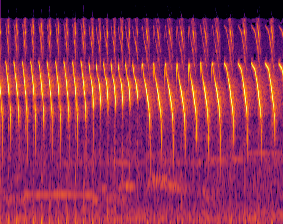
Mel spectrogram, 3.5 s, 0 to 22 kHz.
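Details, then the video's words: Belgian canary singing naturally for training: a quick rolling trill of descending notes that slows midway into larger, louder downward-sweeping whistles, about four per second. "Som de 1 Hora com Canario Belga Cantando Naturalmente – Ideal Para Estímulo Diário"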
